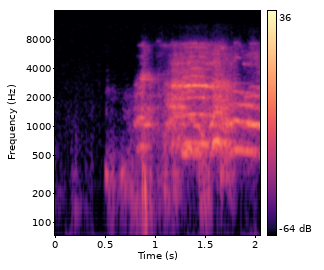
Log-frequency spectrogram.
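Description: An animal call: one long pitched cry that starts about a second in and falls in pitch near the end.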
